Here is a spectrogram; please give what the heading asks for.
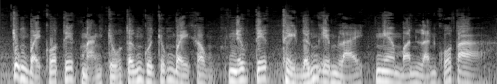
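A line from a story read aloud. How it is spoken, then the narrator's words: Loud commanding shout. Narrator (Vietnamese): Khâu Sứ Cơ quát lớn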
